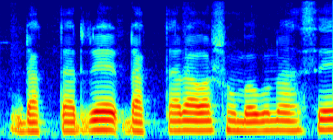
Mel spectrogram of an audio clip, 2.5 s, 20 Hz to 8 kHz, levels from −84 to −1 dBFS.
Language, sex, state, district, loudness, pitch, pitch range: Bengali, male, Tripura, Unakoti, -15 LUFS, 155 Hz, 150-160 Hz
